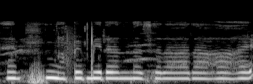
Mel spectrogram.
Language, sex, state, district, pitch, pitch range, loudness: Hindi, female, Bihar, Patna, 275 Hz, 270-285 Hz, -13 LUFS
